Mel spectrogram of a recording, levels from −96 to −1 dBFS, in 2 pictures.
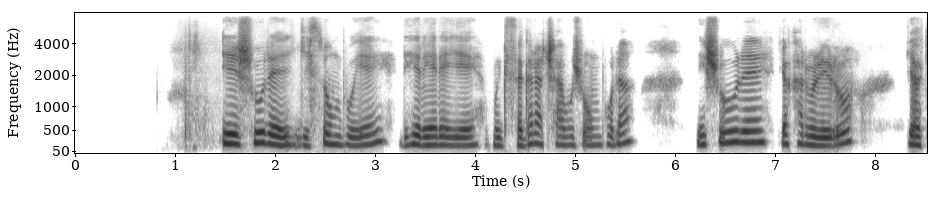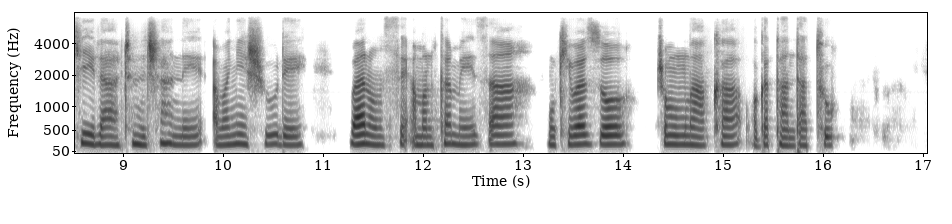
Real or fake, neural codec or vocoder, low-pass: fake; codec, 16 kHz, 2 kbps, X-Codec, HuBERT features, trained on LibriSpeech; 7.2 kHz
